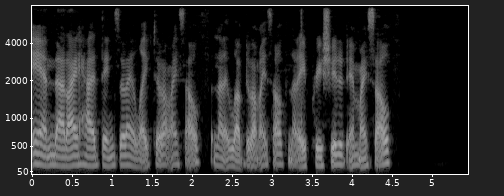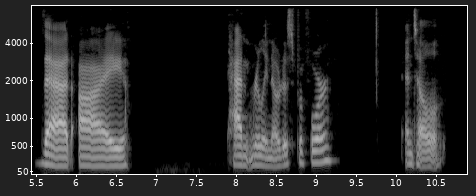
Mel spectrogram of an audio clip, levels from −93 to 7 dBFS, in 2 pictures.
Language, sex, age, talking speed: English, female, 20-39, 160 wpm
